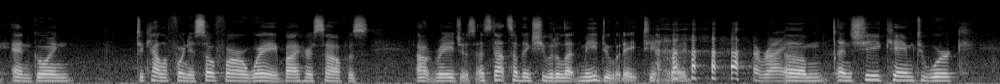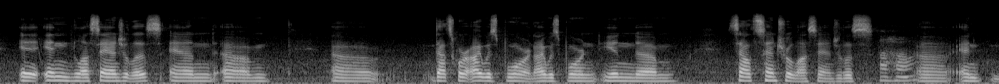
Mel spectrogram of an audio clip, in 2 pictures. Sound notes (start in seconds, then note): 6.5 laughs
